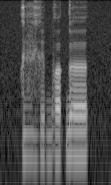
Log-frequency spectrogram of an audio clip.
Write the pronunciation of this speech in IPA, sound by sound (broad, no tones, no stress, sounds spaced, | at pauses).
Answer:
vʲ ṳ e̯ b ʌ ɠ ə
